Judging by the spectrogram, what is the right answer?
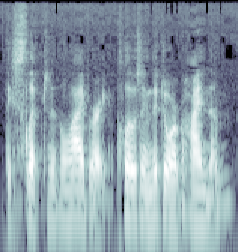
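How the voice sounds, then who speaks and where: A woman reading her own fiction aloud as scripted audiobook narration, with an expressive storytelling delivery. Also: low voice, fast talker, gravelly. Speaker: author reading own novel.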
